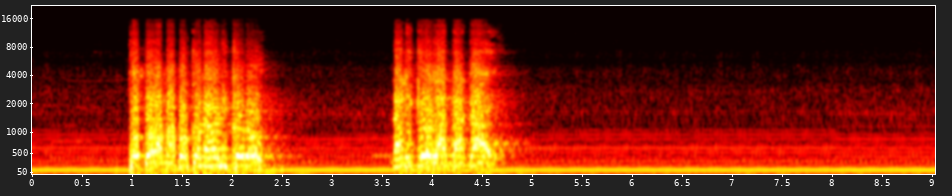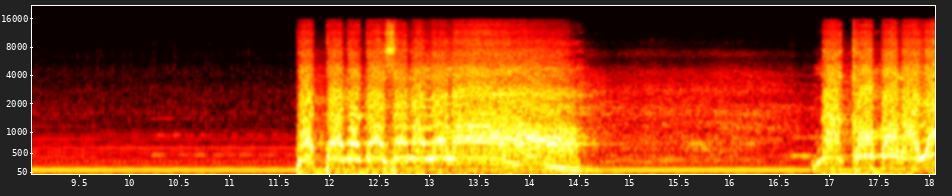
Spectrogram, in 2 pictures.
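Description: A man preaches forcefully into a microphone over loudspeakers, in bursts with pauses.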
